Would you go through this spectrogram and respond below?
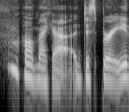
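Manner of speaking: plain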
